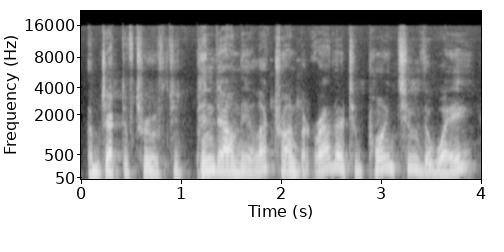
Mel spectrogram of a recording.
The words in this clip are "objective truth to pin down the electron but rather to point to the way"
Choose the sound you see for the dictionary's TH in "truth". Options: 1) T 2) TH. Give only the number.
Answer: 2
